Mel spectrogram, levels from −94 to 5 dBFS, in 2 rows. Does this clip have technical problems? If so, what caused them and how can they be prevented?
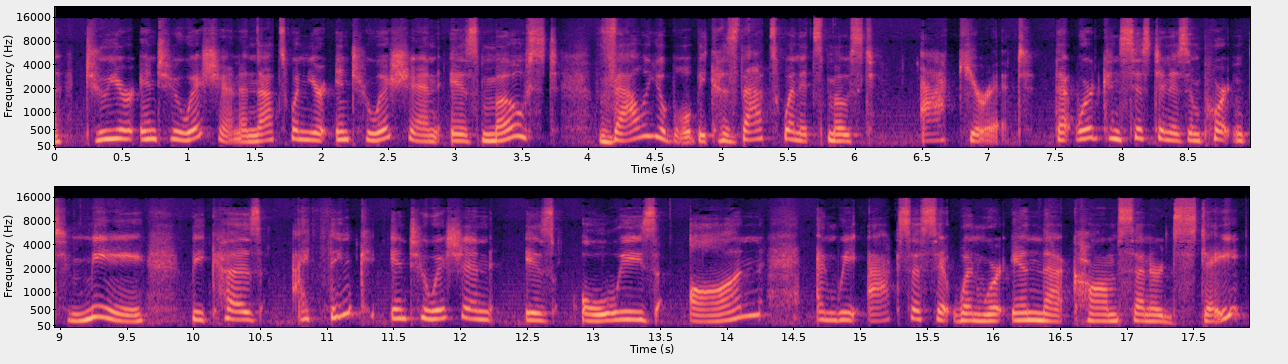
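Yes: gain pumping throughout, the background swelling between phrases and ducking by around 15 dB under speech, likely from excessive input gain hitting a fast limiter. Set microphone gain lower and use gentler compression.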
